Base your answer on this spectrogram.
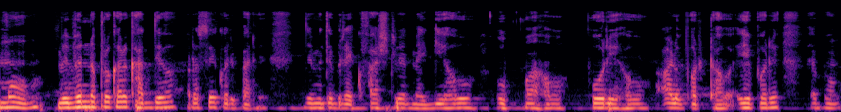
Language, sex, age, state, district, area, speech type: Odia, male, 18-30, Odisha, Rayagada, urban, spontaneous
